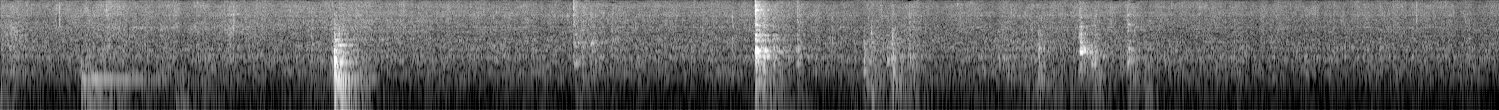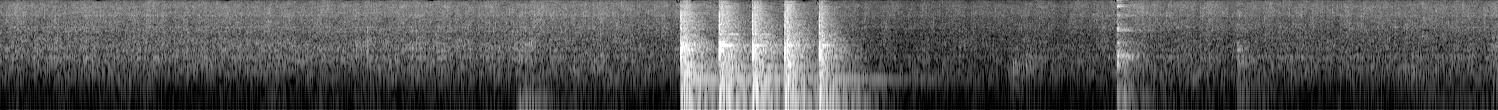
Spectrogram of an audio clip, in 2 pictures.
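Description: Chicken pieces with onion, tomato, garlic and ginger sizzling steadily in a stainless steel wok, with a wooden spatula knocking against the pan now and then while stirring. A little past the middle comes a quick run of about six louder knocks that set the metal ringing.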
